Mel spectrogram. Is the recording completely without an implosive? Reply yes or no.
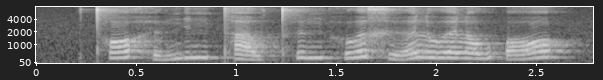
yes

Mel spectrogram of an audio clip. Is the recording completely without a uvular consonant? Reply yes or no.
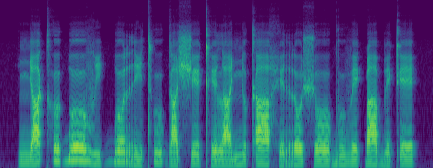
yes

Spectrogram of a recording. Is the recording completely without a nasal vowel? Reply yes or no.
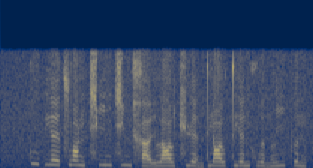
yes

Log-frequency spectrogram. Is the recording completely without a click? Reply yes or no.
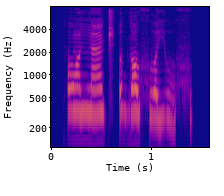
yes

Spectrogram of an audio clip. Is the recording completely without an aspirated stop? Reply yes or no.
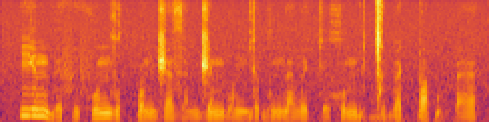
yes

